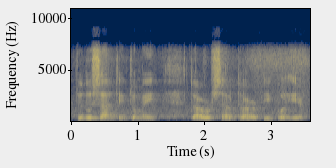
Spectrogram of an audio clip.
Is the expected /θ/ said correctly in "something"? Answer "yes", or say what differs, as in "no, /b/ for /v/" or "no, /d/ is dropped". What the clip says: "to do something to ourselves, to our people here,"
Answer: no, /t/ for /θ/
